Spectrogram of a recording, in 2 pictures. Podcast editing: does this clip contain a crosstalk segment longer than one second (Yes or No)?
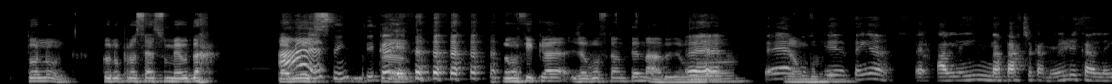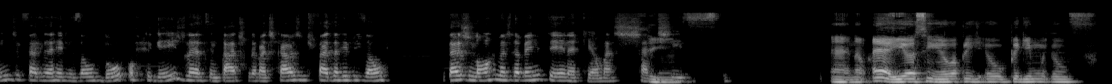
Yes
